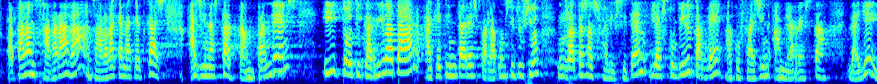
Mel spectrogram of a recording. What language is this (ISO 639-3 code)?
cat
